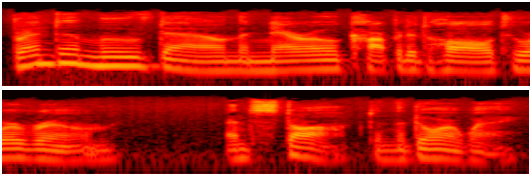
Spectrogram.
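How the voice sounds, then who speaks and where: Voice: medium pitch, a little slow, poor audio. A narrator reading a scripted, dramatic story for an audiobook.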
